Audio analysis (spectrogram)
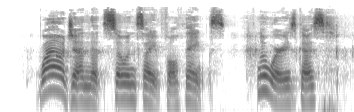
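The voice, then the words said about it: Speaking too loudly, almost shouting. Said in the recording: “I feel like my headphones are too loud and I'm screaming. I'm screaming. Screaming to be heard.”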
